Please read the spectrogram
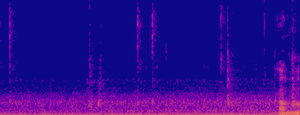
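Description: Faint, scattered clicks from a computer keyboard and mouse as the shift key is held and a light is dragged in the software, over a low steady hum.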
